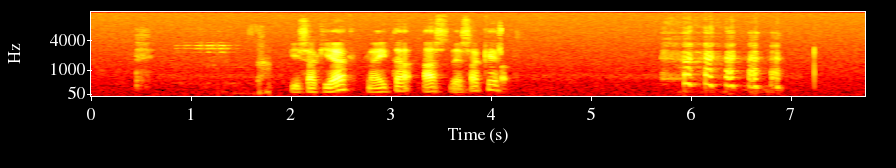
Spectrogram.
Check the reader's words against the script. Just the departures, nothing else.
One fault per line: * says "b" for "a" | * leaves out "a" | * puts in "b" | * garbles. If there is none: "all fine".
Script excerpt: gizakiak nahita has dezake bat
all fine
